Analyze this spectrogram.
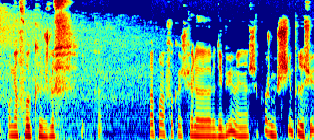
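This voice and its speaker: Here a man is soft-spoken. He takes a fairly slow pace. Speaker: video game streamer. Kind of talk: casual gameplay commentary. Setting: live stream. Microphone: mic set to cut background noise, quiet when low.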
